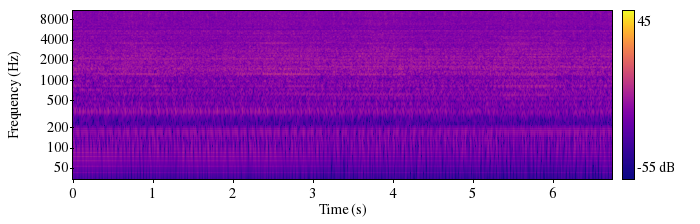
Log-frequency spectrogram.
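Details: Toyota Tundra 5.7 V8 holds a steady idle but carries a busy, rough clatter over the hum; strange engine noise at idle, cause not yet pinned down.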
